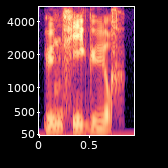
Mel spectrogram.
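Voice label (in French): "figure", French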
